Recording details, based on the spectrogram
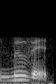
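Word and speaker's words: Moovit: iPhone to um there's an app called move it and uh it is spelled m o o vit and it is a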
